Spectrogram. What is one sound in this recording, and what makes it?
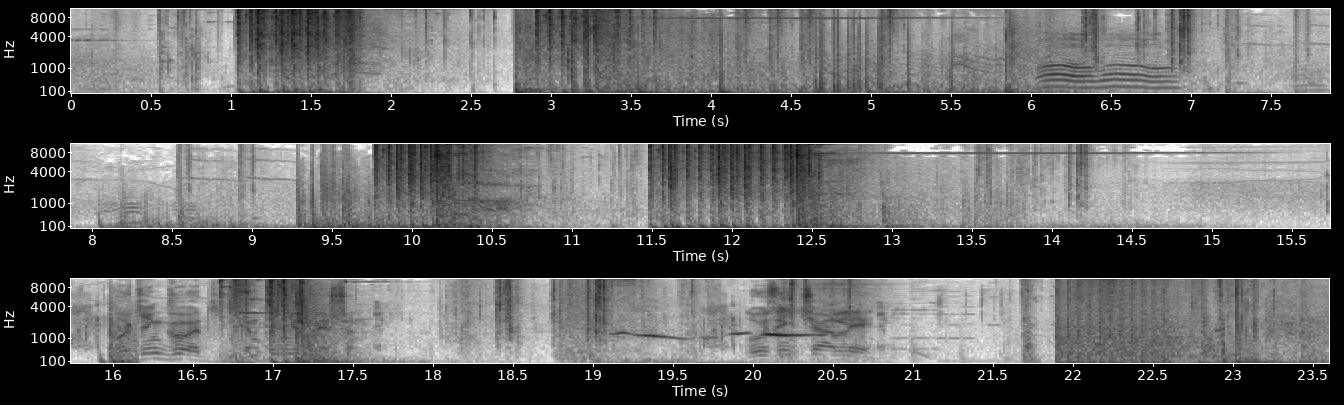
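Rapid gunfire bursts loudly and echoes.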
